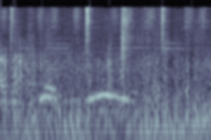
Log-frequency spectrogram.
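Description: Strong wind buffeting the microphone: a loud, steady low rumble, with background music faintly underneath.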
